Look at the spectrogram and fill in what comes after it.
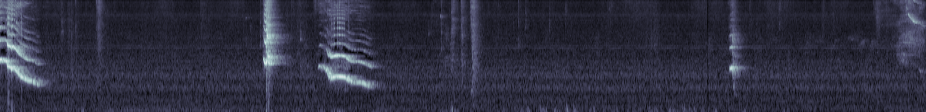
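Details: Poodle puppy whining after being left on its own: repeated high, quavering cries that slide downward, in bursts several seconds apart with quiet gaps, some short yelps between, inside a small room.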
